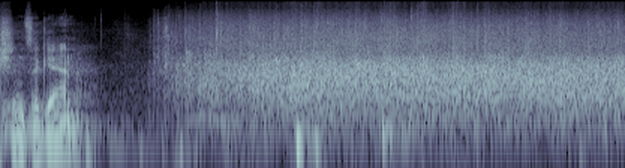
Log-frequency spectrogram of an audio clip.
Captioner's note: applause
